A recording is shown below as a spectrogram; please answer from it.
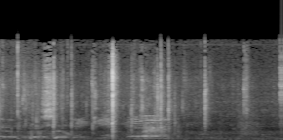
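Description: Handling noise as a raw turkey in a plastic bag is worked on by hand: plastic rustling and a few sharp clicks, growing quieter in the last second or so.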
